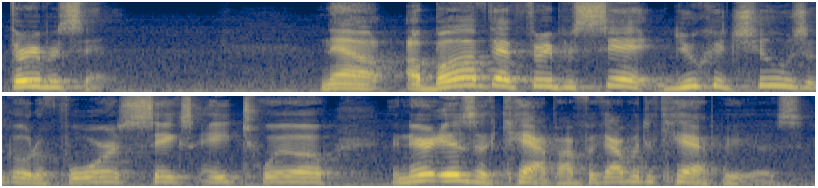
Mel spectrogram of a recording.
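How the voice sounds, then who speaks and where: A man hosting a casual live stream, animated and chatty, reading viewer comments aloud in loose slang. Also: high voice, moderate pace, creaky, slightly rough. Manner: animated, chatty, repeats himself.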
